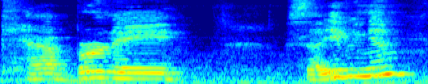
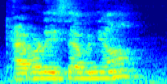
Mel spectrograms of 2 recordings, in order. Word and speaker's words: Cabernet Sauvignon: heard of let me see if i can pronounce it correctly uh cab bernie sauvignon oh cabernet sauvignon and you have heard of it of course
